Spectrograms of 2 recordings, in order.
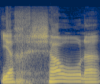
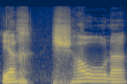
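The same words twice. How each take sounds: First: The consonant before sh is a raspy kh. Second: The same.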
